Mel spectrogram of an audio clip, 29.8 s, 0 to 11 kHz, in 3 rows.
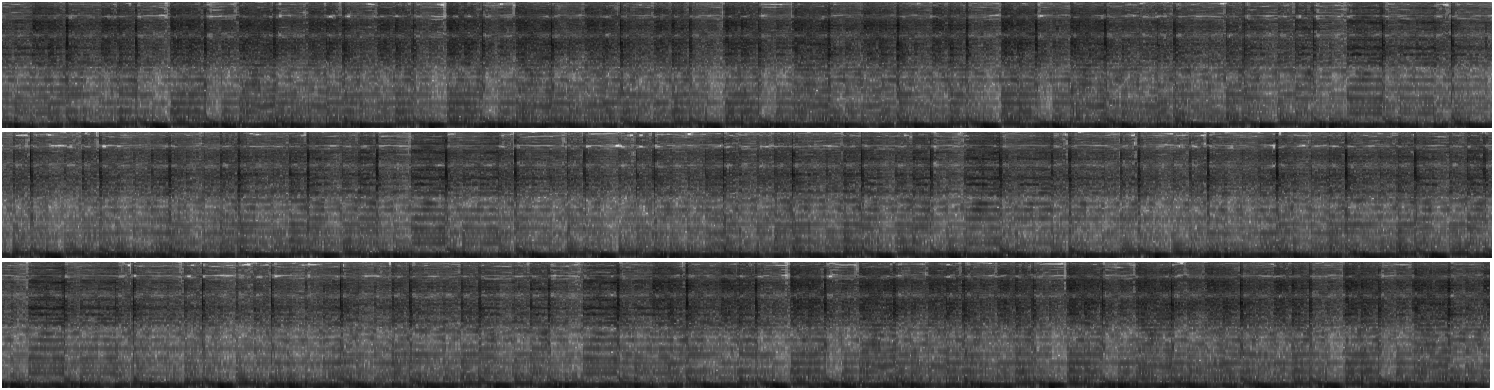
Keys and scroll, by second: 1.0 ctrl+z, 12.1 ctrl+z, 12.4 ctrl+z.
